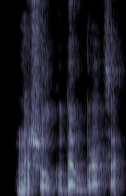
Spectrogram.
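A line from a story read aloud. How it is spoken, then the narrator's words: Scoffing snort. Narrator (Russian): хмыкнул он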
